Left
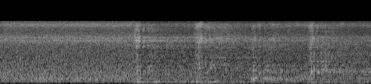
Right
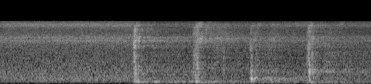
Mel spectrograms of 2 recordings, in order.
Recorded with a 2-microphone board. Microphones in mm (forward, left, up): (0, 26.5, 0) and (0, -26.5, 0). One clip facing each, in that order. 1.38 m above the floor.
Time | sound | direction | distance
1.3 | footsteps | 65° right (ahead or behind) | 7.5 m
